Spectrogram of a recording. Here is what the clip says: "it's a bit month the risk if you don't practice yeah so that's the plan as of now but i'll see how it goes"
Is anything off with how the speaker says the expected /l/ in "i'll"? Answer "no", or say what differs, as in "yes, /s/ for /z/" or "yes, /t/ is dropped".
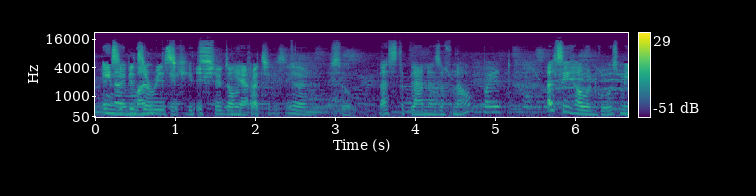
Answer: no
